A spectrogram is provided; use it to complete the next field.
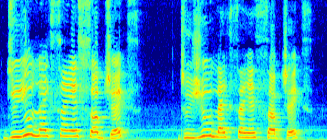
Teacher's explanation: Your voice rises. The pitch of your voice rises. That is why we said that polar questions are actually one of the statements you can make in the rising tone, with the pitch of your voice rising.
